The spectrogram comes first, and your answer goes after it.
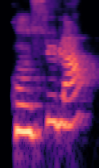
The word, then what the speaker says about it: consulat: Então, por exemplo, esse T ao final da palavra consulat não pode ser dito. Você não pode falar consulat, tá? Consulat, nada disso.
